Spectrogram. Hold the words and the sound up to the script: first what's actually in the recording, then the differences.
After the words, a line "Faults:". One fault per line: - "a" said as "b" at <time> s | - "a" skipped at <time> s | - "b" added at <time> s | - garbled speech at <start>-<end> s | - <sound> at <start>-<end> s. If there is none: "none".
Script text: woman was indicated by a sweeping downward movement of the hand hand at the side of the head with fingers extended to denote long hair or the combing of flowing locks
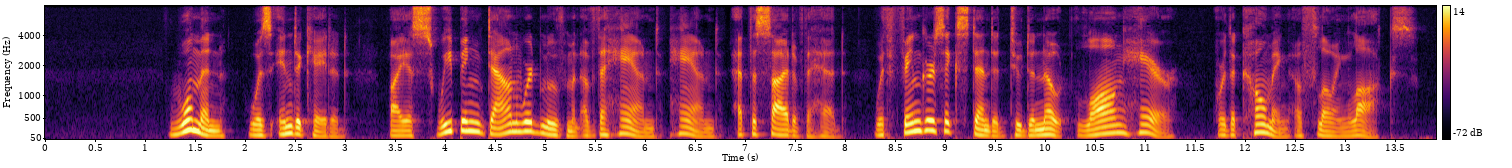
woman was indicated by a sweeping downward movement of the hand hand at the side of the head with fingers extended to denote long hair or the combing of flowing locks
Faults:
none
